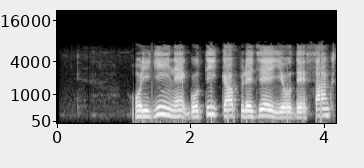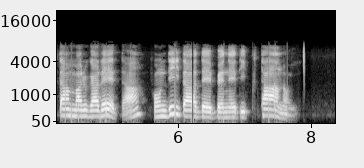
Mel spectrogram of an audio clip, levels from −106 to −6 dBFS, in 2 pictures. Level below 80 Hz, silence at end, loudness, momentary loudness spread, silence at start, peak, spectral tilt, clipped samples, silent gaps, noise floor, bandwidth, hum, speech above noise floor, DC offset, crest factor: -50 dBFS; 0.6 s; -15 LUFS; 6 LU; 1.15 s; 0 dBFS; -4.5 dB/octave; under 0.1%; none; -64 dBFS; 7.6 kHz; none; 49 dB; under 0.1%; 16 dB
